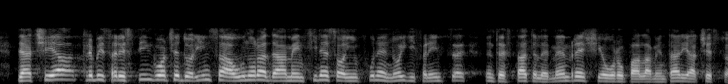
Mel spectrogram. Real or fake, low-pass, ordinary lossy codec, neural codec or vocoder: fake; 5.4 kHz; Opus, 16 kbps; codec, 16 kHz, 4 kbps, X-Codec, HuBERT features, trained on LibriSpeech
